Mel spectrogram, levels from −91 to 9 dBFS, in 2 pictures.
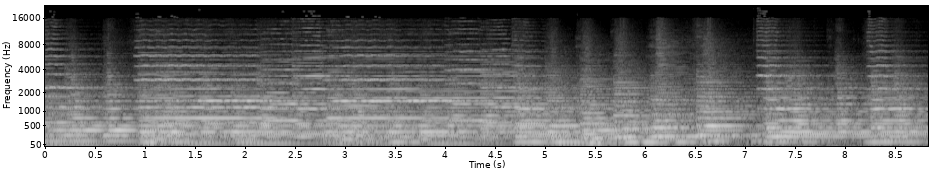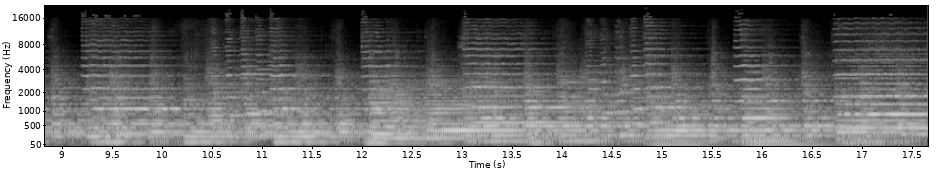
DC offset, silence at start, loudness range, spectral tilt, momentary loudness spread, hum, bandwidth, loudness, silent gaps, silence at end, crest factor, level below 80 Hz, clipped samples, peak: under 0.1%; 0 s; 3 LU; -5.5 dB/octave; 5 LU; none; 16.5 kHz; -16 LUFS; none; 0 s; 14 dB; -38 dBFS; under 0.1%; -2 dBFS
